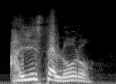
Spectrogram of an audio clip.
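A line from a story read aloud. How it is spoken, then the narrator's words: Exclaimed. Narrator (Spanish): exclamó Scrooge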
